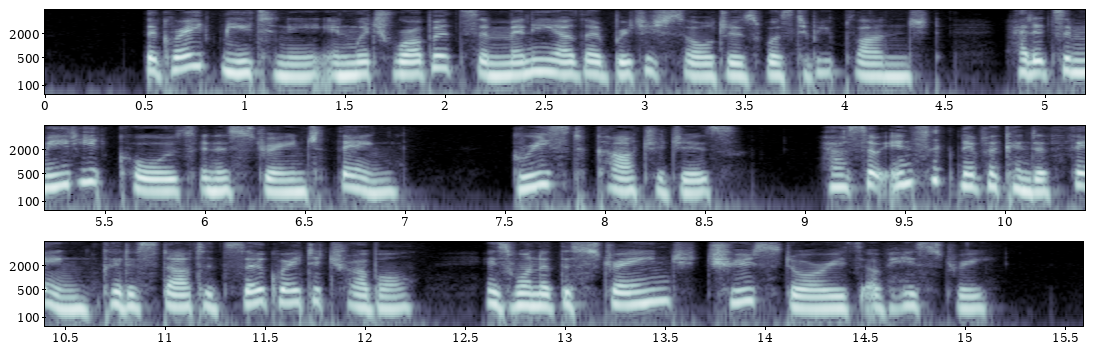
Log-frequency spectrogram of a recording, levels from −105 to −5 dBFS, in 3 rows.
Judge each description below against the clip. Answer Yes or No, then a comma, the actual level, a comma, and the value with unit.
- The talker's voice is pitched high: Yes, high, 195 Hz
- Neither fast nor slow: Yes, average, 175 wpm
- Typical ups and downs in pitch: Yes, average, 4.4 semitones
